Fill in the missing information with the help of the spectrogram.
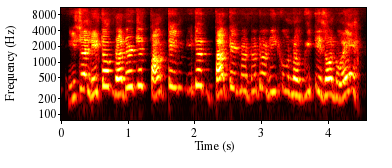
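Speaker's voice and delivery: put-on high, whiny kid-brother voice; pouting little brother. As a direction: sulk like a spoiled little brother. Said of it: "Sounds like a little brother pouting".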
